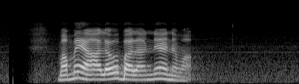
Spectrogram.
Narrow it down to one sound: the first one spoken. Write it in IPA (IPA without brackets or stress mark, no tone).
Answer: m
